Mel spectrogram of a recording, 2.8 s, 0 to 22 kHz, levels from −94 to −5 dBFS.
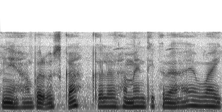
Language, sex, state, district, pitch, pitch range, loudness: Hindi, male, Himachal Pradesh, Shimla, 130 Hz, 120-135 Hz, -19 LUFS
